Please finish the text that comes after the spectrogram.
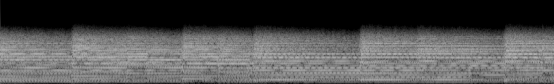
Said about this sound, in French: c'est un ingénieur en informatique qui invente tout un tas d'outils musicaux qui fonctionnent sur une simple page web. Je t'en ai déjà fait entendre. Et là, sa dernière création, développée pour le CNRS, c'est tout simplement un ampli de guitare.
